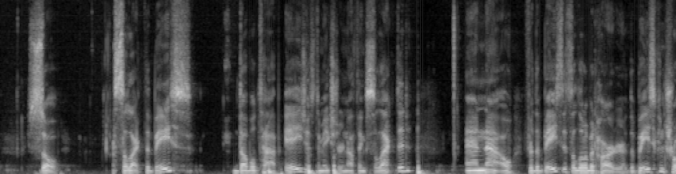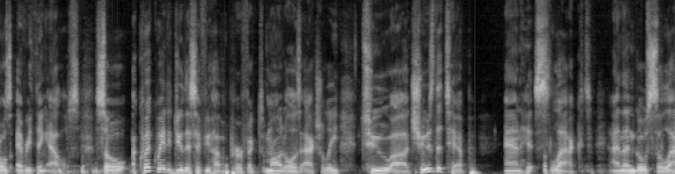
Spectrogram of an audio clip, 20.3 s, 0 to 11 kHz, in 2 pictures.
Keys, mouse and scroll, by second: 2.0 click, 4.2 a, 4.7 a, 5.0 a, 6.3 a, 6.3 q, 6.8-9.7 middle drag, 10.9 shift+middle click, 11.5-12.9 shift+middle drag, 16.3 click, 18.4 click.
